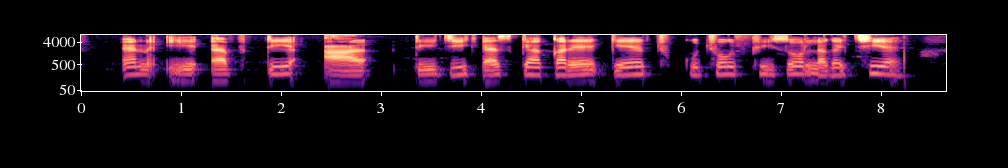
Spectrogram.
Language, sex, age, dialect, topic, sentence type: Maithili, female, 18-24, Bajjika, banking, question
